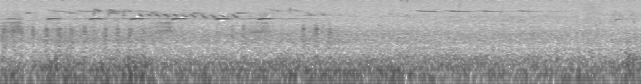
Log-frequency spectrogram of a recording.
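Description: Wild birds calling: one small bird repeats a short high note about twice a second for the first few seconds, with other birds trilling and giving higher falling notes, over a low steady rumble.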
